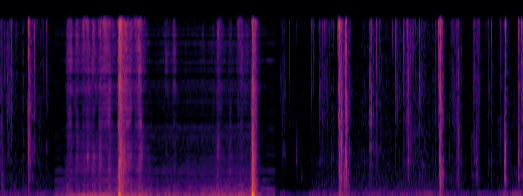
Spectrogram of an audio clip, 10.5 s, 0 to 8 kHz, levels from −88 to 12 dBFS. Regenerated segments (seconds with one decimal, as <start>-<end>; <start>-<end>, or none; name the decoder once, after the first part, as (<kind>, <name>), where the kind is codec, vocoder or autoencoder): 1.1-5.5 (vocoder, HiFi-GAN)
